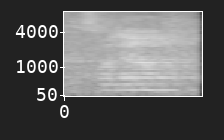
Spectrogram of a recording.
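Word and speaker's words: صلاة: വാവിൽ അലിഫ് അല്ലേ? പിന്നെ ത. അപ്പോൾ ഇതെങ്ങനെ വായിക്കാം? സ്വലാത്ത് എന്ന് തന്നെ വായിക്കുള്ളൂ. സ്വലാത്ത്. അപ്പോൾ ഇവിടെ വാവ് എക്സ്ട്രാ വന്നിട്ടുണ്ട്, പക്ഷെ അത് ഉച്ചാരണമില്ല. വാവ് എക്സ്ട്രാ ഉണ്ടെങ്കിലും ഉച്ചാരണമില്ല.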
